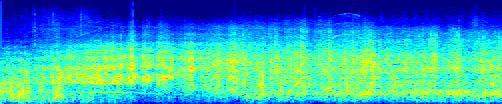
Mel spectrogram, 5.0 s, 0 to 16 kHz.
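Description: Eurofighter Typhoon fighter jet's twin EJ200 turbofan engines running at display power as the jet flies past, heard as a loud, steady wash of jet noise.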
